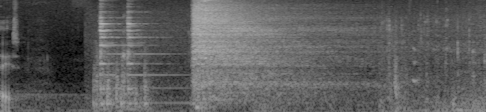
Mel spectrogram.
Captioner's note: bell ringing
